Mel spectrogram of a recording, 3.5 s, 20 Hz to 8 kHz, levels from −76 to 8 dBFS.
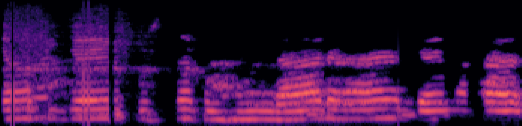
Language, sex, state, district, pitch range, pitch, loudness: Hindi, female, Bihar, Purnia, 195-215 Hz, 205 Hz, -26 LUFS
